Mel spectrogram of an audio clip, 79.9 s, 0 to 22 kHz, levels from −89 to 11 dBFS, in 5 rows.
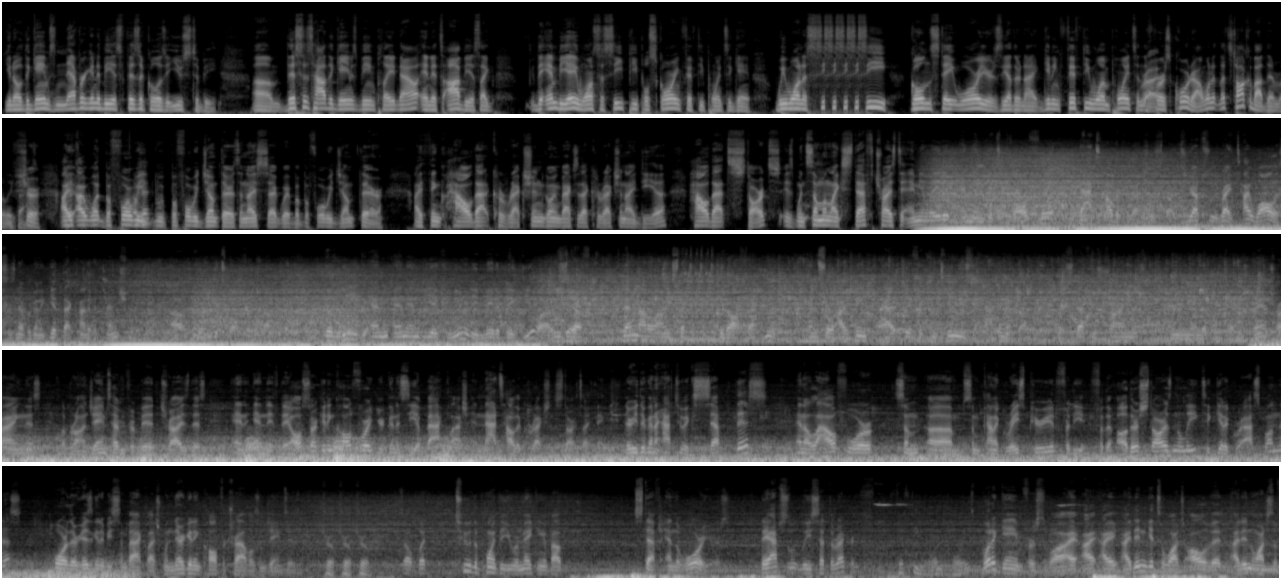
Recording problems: rain or running water; very loud; from 28 s on; 4 dB above the speech
audio stuttering; at 10 s, at 41 s and at 1:08

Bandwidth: 14.5 kHz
